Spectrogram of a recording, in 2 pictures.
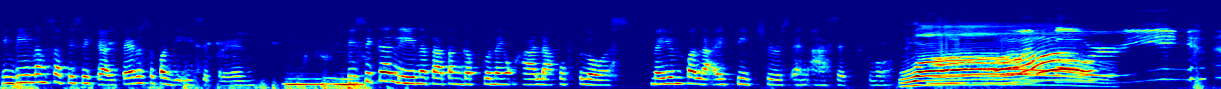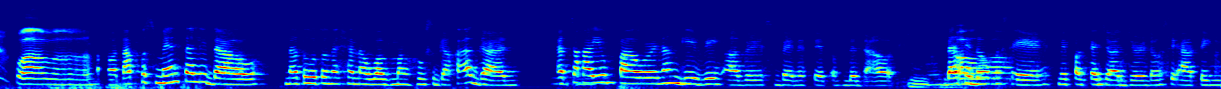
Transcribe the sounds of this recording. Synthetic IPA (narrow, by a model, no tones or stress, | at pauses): hɪnd̪iːlɐŋsɐfisɪkɐlpɛːɾosɐpɐɡɪʔiːsɪp̚ɾɛn | fisɪkɐlinɐt̪aːt̪ɐŋɡɐp̚konɐjʊŋʔɐkaːlɐkoflos | nɐjʊnpɐlaʔɐjfiːt͡ʃʊɹsɛnd̪ʔaːsɛt̪̚skoa | ɪŋwaoʔot̪aːposmɛnt̪ɐlid̪ɐw | nɐt̪uːt̪onɐʃanɐwɐɡ̚mɐɡhʊsɡakɐʔɐɡad̪̚ | ʔɐt̪̚sɐkajʊŋpawɛɹnɐŋɡɪvɪŋʔɐd̪ɛɹsbɛnɛfɪt̪ɔfd̪ɐd̪awt̪̚d̪aːt̪ɛd̪ɐwkɐsɛmɐjpɐɡ̚kɐd͡ʒad͡ʒɛɹd̪ɐwsɪʔaːt̪ɪŋ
